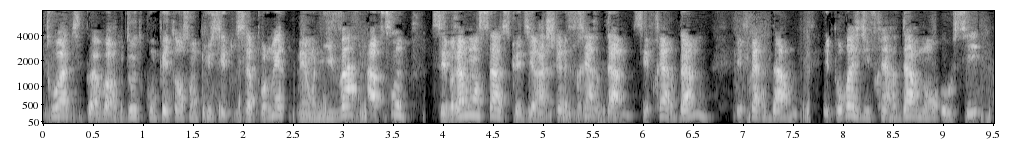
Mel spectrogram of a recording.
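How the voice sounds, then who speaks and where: An animated man hosting a live chat, laughing often and repeating himself as he talks. His voice sits slightly high, and a steady hiss of noise runs under the live-stream audio. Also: moderate pace, few pauses. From French Caribbean. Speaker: host.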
